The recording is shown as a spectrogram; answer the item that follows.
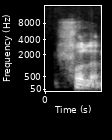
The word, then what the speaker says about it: Fulham: But isn't like Fulham the team? Isn't it pronounced Fulham? Everybody says Fulham. Yeah, Fulham. Yeah. You don't say like West Ham, but Fulham. It's like Fullum. Yeah. Not H-A.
